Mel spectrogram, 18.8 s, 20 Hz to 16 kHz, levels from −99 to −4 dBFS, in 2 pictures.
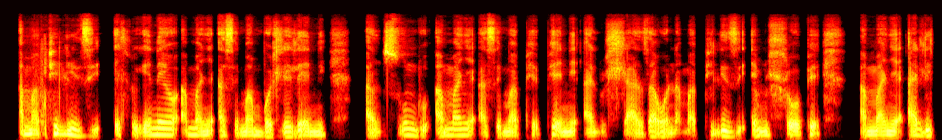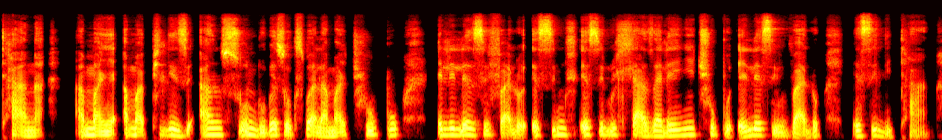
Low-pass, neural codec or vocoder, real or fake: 10.8 kHz; none; real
